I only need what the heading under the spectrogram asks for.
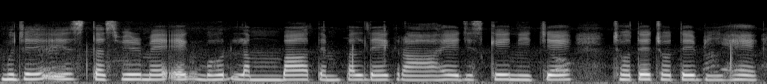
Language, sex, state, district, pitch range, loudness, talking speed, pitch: Hindi, female, Arunachal Pradesh, Lower Dibang Valley, 215-225 Hz, -15 LUFS, 135 wpm, 220 Hz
